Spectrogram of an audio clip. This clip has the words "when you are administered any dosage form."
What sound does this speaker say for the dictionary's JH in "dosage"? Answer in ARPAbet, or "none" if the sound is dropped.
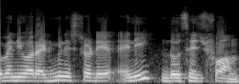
JH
